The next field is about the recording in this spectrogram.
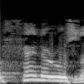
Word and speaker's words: phanerosis: Now, the word manifestation here is a Greek word phanerosis. I'll spell it for you. P-H-A-N-E. R-O-S-I-S. The verb of it is phaneroo. P-H-A-N-E-R-O-O.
